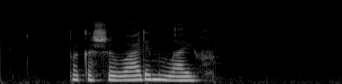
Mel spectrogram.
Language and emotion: Russian, neutral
